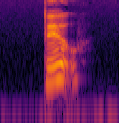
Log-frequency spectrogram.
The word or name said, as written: bøv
